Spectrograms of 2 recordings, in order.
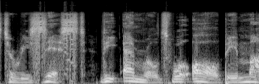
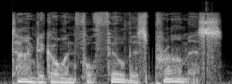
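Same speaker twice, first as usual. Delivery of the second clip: ordinary delivery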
